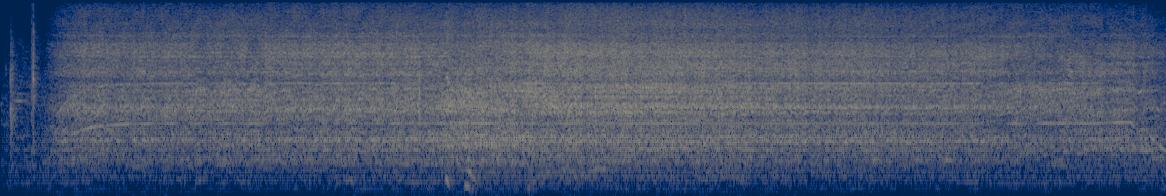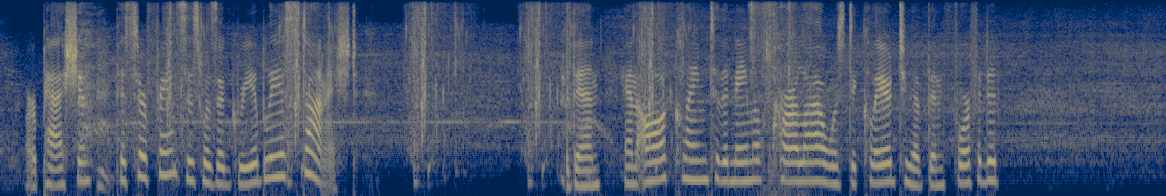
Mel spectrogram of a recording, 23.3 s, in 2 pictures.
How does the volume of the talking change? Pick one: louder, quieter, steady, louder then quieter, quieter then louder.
steady.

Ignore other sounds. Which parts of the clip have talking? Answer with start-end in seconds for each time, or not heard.
11.9-15.4, 17.3-21.6.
